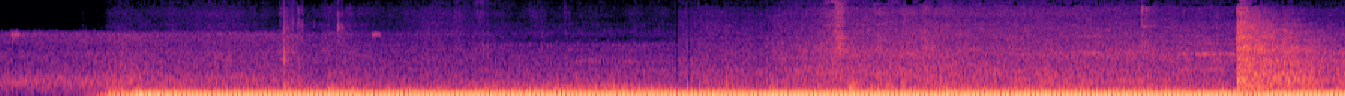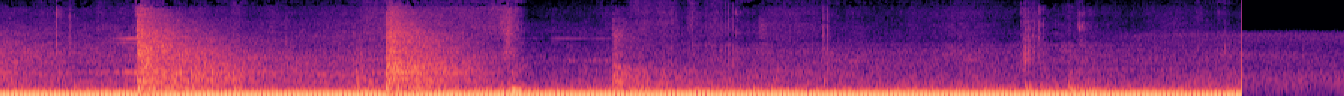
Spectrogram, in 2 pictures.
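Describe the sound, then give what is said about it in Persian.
A handful of sharp, loud gunshots crack out at irregular intervals over a constant heavy street rumble, with faint voices in the background, as security forces disperse a crowd in the street in Amirabad, Kurdistan. “ساعتی بعد ما باز از همونجا از یک پزشک دیگه دریافت کرد که میگه جمعیت رو پراکنده کردن، الان همه این پزشکان دارن به کوچه‌های فرعی پناه میبرن، صدای شلیک و تیراندازی شدید در منطقه شروع میشه به شنیده شدن.”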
